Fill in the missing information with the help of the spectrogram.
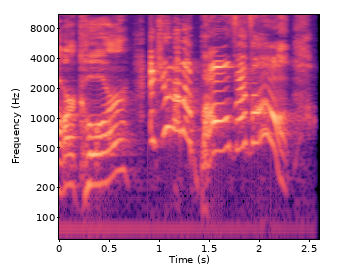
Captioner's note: speaking in a foreign language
